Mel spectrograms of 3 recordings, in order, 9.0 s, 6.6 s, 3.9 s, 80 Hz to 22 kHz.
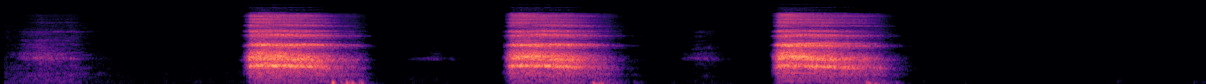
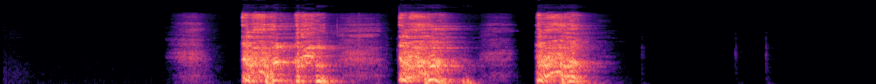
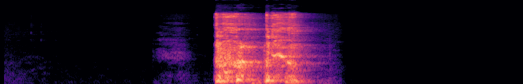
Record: {
  "exhalation_length": "9.0 s",
  "exhalation_amplitude": 13474,
  "exhalation_signal_mean_std_ratio": 0.38,
  "three_cough_length": "6.6 s",
  "three_cough_amplitude": 30880,
  "three_cough_signal_mean_std_ratio": 0.4,
  "cough_length": "3.9 s",
  "cough_amplitude": 29687,
  "cough_signal_mean_std_ratio": 0.31,
  "survey_phase": "alpha (2021-03-01 to 2021-08-12)",
  "age": "45-64",
  "gender": "Male",
  "wearing_mask": "No",
  "symptom_none": true,
  "smoker_status": "Ex-smoker",
  "respiratory_condition_asthma": false,
  "respiratory_condition_other": false,
  "recruitment_source": "REACT",
  "submission_delay": "1 day",
  "covid_test_result": "Negative",
  "covid_test_method": "RT-qPCR"
}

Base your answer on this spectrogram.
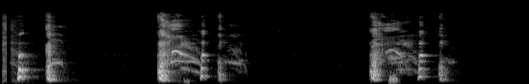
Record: {
  "three_cough_length": "5.3 s",
  "three_cough_amplitude": 27536,
  "three_cough_signal_mean_std_ratio": 0.35,
  "survey_phase": "beta (2021-08-13 to 2022-03-07)",
  "age": "45-64",
  "gender": "Female",
  "wearing_mask": "No",
  "symptom_none": true,
  "symptom_onset": "12 days",
  "smoker_status": "Never smoked",
  "respiratory_condition_asthma": false,
  "respiratory_condition_other": false,
  "recruitment_source": "REACT",
  "submission_delay": "1 day",
  "covid_test_result": "Negative",
  "covid_test_method": "RT-qPCR",
  "influenza_a_test_result": "Unknown/Void",
  "influenza_b_test_result": "Unknown/Void"
}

